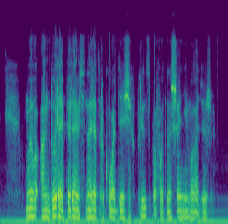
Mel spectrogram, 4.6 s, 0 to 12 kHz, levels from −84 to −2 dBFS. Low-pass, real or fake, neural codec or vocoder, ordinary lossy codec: 7.2 kHz; fake; codec, 16 kHz, 8 kbps, FunCodec, trained on LibriTTS, 25 frames a second; Opus, 16 kbps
